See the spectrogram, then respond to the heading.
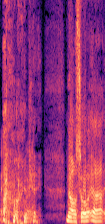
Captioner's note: laughs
